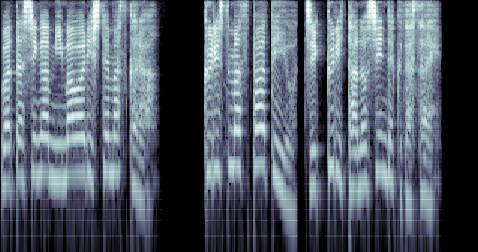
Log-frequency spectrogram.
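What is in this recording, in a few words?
Japanese; Christmas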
